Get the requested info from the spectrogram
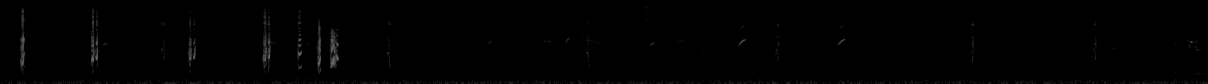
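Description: Small birds calling: a quick series of short, sharp chip notes in the first few seconds, then scattered faint, thin rising chirps, over a low steady hiss.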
